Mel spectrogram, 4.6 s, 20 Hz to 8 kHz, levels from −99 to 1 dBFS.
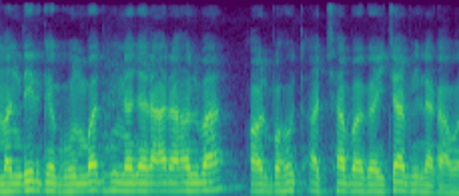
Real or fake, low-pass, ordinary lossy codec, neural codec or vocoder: fake; 7.2 kHz; none; vocoder, 44.1 kHz, 128 mel bands every 512 samples, BigVGAN v2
